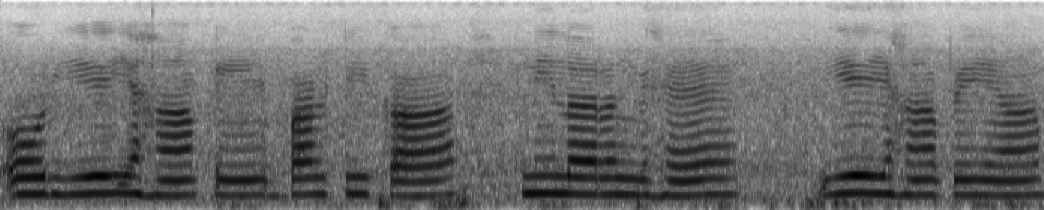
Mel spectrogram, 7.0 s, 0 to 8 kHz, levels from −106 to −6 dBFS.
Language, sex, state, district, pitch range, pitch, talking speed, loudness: Hindi, female, Haryana, Jhajjar, 220-240 Hz, 230 Hz, 120 wpm, -15 LUFS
